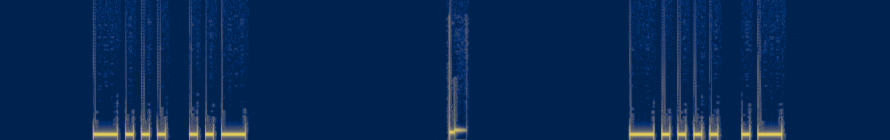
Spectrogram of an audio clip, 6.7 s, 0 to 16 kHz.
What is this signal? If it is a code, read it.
Morse code, heard as a keyed tone, about 20 wpm, 700 Hz. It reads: BU 6A
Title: All Cut Numbers - 2-Digit 20wpm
